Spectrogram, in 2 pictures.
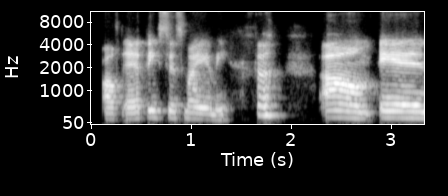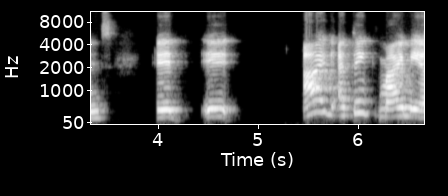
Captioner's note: laughter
